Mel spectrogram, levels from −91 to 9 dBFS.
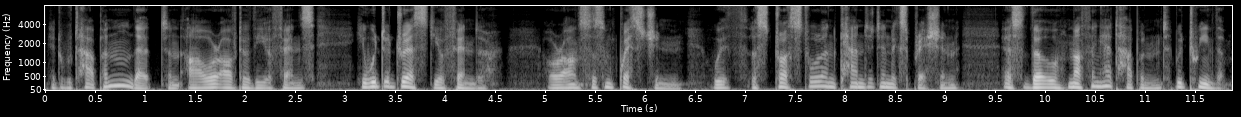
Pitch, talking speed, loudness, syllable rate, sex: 115 Hz, 160 wpm, -19 LUFS, 4.9 syllables/s, male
